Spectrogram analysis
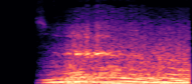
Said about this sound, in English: There was a press conference, and as the LA deputy sheriff is talking about this incident, there's cars coming by and passing with a loud exhaust.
